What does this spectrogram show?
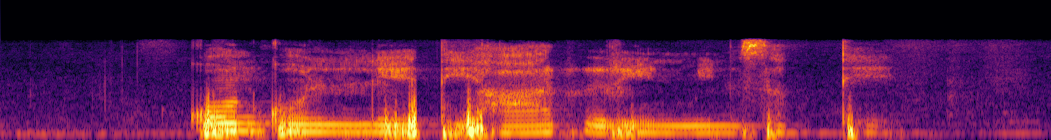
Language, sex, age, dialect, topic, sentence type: Chhattisgarhi, female, 18-24, Western/Budati/Khatahi, banking, question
